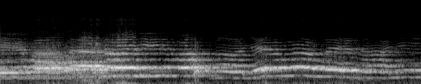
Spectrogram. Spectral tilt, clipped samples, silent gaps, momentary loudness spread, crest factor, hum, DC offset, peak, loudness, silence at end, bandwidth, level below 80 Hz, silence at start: -6 dB/octave; under 0.1%; none; 11 LU; 12 dB; none; under 0.1%; -4 dBFS; -16 LUFS; 0 s; 4.6 kHz; -48 dBFS; 0 s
